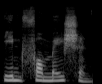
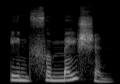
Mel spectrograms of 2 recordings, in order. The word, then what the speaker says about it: information: danh từ thông tin từ này nhiều bạn hay phát âm là information nhưng thực ra nó phải phát âm là information infer các bạn nhé information và có â s nặng ở cuối information câu số 1 để biết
